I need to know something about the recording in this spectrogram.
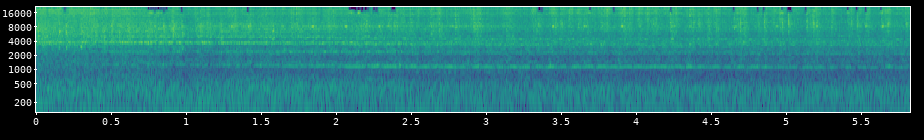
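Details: Fiat 125 (Bialbero) on CNG with a newly fitted carburettor gas injector and the original air filter, just started. Loud, steady idle with an even, unbroken beat, no misses or knocks. Normal idle.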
